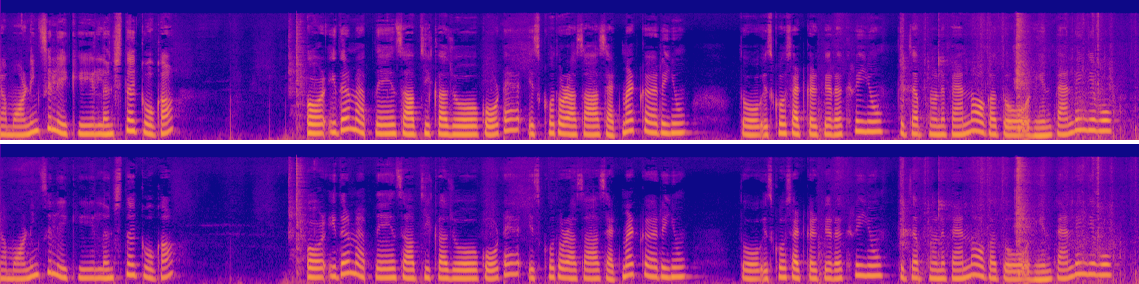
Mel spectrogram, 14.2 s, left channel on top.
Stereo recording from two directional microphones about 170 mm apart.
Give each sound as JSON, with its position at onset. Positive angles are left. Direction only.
{"t": 0.0, "sound": "a woman's voice", "side_deg": 35}
{"t": 3.8, "sound": "a woman's voice", "side_deg": 20}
